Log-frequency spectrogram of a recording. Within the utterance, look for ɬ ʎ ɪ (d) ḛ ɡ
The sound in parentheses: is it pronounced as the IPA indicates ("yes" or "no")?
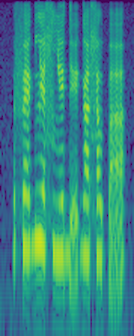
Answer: yes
